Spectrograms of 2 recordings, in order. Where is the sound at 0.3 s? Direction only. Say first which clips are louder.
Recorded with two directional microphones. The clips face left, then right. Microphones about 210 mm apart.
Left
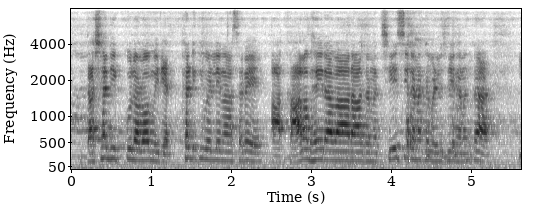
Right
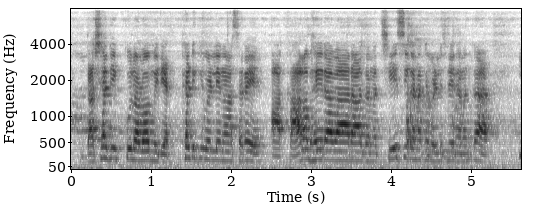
Right 5 dB; 10° right (ahead or behind).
